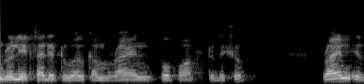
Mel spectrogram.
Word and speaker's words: Popoff: They're both pronounced the same.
